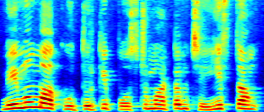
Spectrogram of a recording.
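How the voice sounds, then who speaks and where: Bitter in-laws hurl blame in an accusing storybook voice, as a woman narrator reads them. Her tone stays high. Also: expressive, moderate pace. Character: angry grieving in-laws, accusing.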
